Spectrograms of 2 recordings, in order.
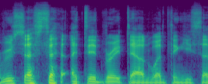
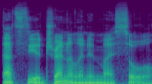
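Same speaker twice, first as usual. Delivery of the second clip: much quieter, lower-volume aside; 2 semitones lower, 8 dB quieter than usual. Retelling his reply to being told he looks good; a lower-volume remark. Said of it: "not under his breath, but like lower volume".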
